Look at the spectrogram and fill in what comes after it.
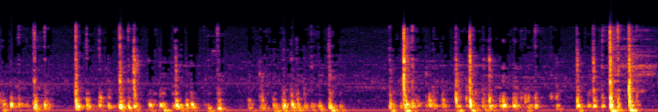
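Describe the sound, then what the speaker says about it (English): Typing on a computer keyboard while entering resume details into a Word document, with quick irregular bursts of close key clicks and short pauses, alone without talk. "So I'm going to type that in."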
